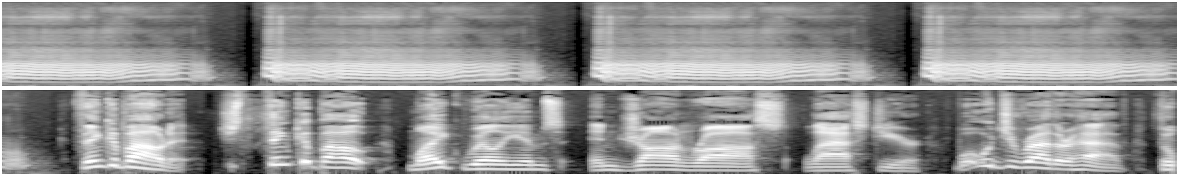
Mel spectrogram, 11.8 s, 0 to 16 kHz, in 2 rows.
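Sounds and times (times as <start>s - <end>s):
fart sound effect: 0.0s - 6.1s
speech: 6.3s - 11.7s.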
